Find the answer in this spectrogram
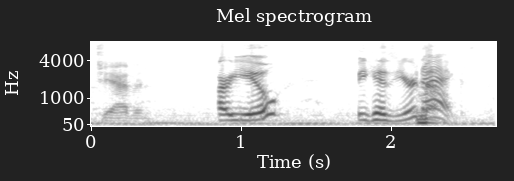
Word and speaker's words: Javin: Despite the spelling, it is pronounced Javin.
